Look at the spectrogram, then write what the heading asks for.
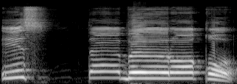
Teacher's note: با قلقلہ، قاف قلقلہ، سین کو ساکن رکھنا ہے، استبرق نہیں کرنا.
